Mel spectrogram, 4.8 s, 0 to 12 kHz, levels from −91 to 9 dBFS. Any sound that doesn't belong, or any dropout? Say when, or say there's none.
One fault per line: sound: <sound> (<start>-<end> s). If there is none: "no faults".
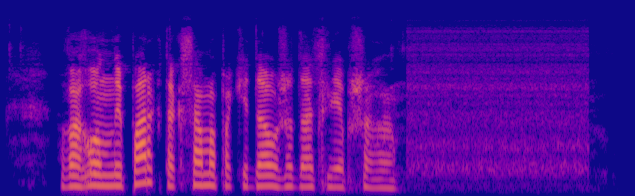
no faults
